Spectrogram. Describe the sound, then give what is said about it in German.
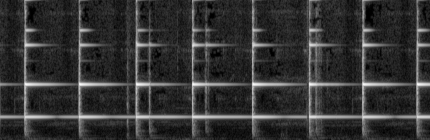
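A small hammer, moved by a cam on the wheel of a moving rope wagon at Hilbersdorf, strikes a metal bell in a steady, regular rhythm, about eight sharp ringing dings, each with a bright sustained tone that decays before the next blow. “Ach ja, und immer wenn der Seilwagen fährt, dann wird durch eine kleine Nocke am Rad ein Hämmerchen bewegt. Das schlägt und macht Lärm.”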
